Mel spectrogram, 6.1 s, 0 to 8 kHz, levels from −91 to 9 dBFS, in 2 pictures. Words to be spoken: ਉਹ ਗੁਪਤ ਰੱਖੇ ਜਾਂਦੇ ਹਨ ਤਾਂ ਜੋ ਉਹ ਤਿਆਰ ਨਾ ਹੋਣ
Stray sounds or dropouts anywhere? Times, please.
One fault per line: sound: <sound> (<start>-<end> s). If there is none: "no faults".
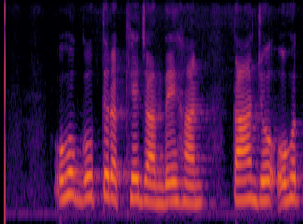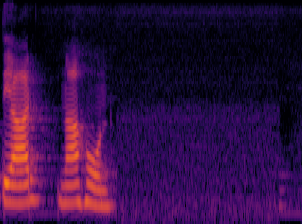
no faults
